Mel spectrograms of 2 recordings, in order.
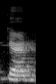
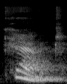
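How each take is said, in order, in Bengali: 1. প্রথম ব্যঞ্জনে শ্বাসের কোনো ফুঁ নেই। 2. প্রথম ব্যঞ্জনে শ্বাসের ফুঁ আছে। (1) "আমরা এটাকে ক্যাট বললো" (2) "কারেক্ট প্রোনাউন্সিয়েশনে ... এটাকে বলা হয় খ্যাট"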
